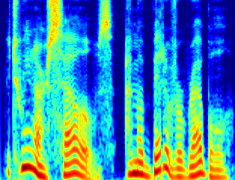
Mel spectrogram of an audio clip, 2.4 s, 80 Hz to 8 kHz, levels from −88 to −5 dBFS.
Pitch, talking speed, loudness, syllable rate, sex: 170 Hz, 230 wpm, -16 LUFS, 6.1 syllables/s, female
